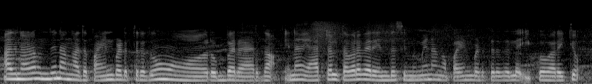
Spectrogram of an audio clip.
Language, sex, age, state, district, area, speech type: Tamil, female, 18-30, Tamil Nadu, Mayiladuthurai, rural, spontaneous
